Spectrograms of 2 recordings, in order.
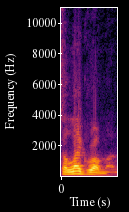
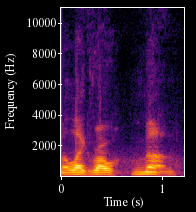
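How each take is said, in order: First: It is said as one compound word, stress on Allegro. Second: It is said as two words, stress on Man. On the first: It is a superhero name, like Superman. The speaker calls it right. "It's one word because it's that" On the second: It is just a man called Allegro. The speaker calls it wrong. "doesn't sound very superheroish"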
